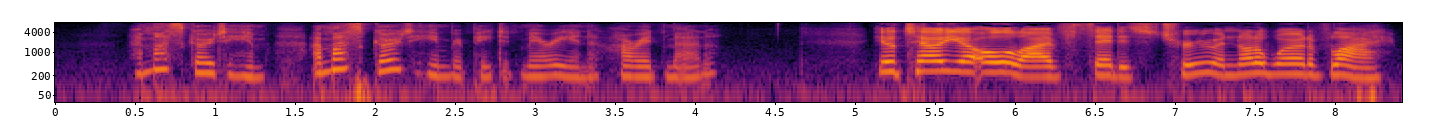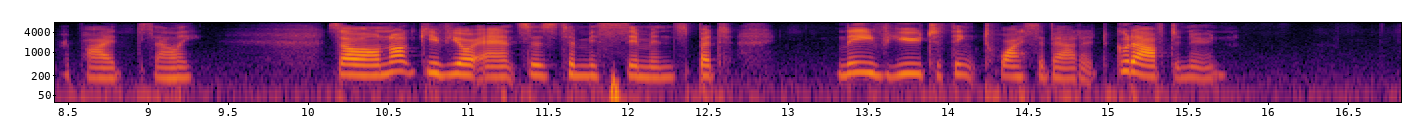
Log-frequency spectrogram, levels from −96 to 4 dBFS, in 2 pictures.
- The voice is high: Yes, high, 205 Hz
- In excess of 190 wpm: No, average, 180 wpm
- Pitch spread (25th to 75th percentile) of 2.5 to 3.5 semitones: No, average, 3.9 semitones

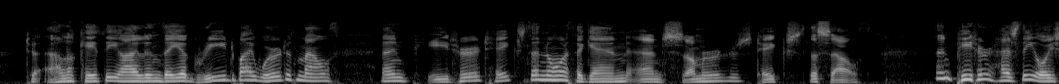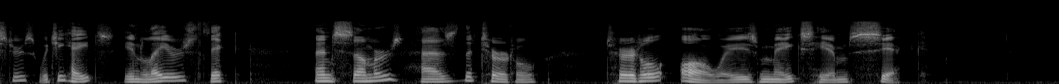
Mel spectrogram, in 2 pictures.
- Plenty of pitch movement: Yes, wide, 5.8 semitones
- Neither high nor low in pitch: Yes, medium, 145 Hz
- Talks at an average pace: No, slow, 115 wpm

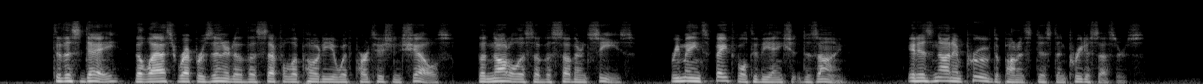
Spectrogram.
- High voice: No, low, 125 Hz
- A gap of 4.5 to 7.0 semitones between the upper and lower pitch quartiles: No, average, 3.8 semitones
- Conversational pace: Yes, average, 160 wpm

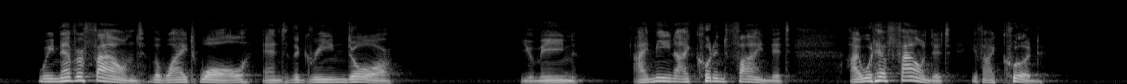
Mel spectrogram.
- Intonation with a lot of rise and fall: Yes, wide, 5.8 semitones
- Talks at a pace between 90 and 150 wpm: Yes, average, 145 wpm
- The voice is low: Yes, low, 110 Hz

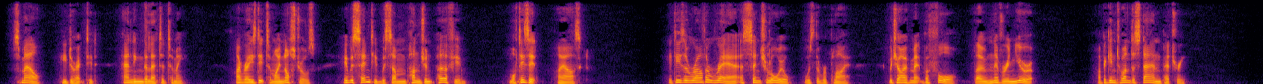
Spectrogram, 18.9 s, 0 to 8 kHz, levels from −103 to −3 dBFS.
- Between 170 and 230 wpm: No, average, 160 wpm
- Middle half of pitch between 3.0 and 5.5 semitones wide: Yes, average, 5.1 semitones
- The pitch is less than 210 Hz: Yes, medium, 140 Hz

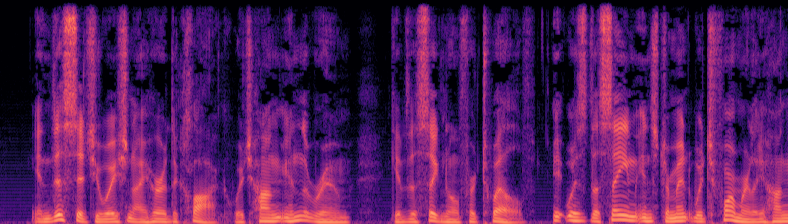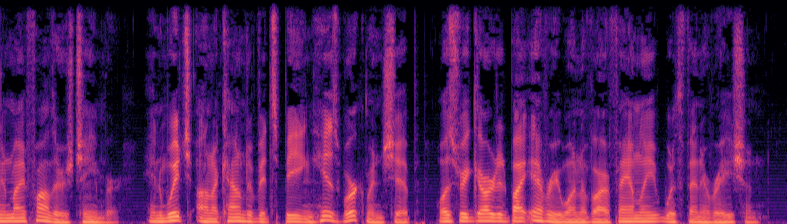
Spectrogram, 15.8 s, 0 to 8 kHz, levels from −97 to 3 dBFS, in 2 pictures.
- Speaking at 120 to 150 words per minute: No, average, 185 wpm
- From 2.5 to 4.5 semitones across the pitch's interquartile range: No, wide, 5.6 semitones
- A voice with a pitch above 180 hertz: No, low, 105 Hz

